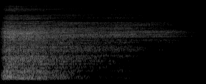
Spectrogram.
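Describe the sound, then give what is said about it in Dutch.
A single long inhale through the right nostril during a breathing exercise, heard as a soft, airy nasal hiss that starts strong and gradually fades out over about two seconds. “Dan mag je je linkerneusgat sluiten. En inademen door je rechterneusgat.”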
